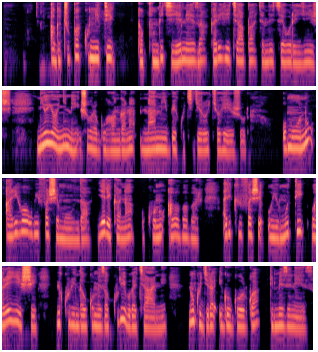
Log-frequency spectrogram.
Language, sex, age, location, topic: Kinyarwanda, female, 25-35, Kigali, health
